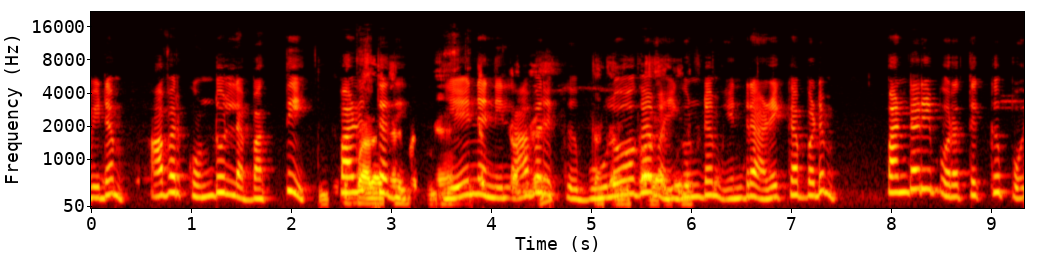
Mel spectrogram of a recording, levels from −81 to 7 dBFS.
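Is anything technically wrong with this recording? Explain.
Yes. Short bursts of echo leak occur at 0.47 to 0.52 s and 7.71 to 7.75 s. A copy of the speech returns late, by 297 ms and then 322 ms, at about 25 dB and then about 40 dB below the speech. The likely cause is an echo canceller letting loudspeaker pickup through. On a spectrogram these show as brief, weak repeats of earlier harmonic patterns, and the waveform barely shows them.

Speech suppressed in double talk affects four stretches: 2.27 to 2.57 s, 2.83 to 3.55 s, 3.83 to 4.66 s and 5.12 to 6.35 s. The level falls by about 20 to 30 dB at its deepest. The likely cause is an echo canceller that could not separate the talker from loudspeaker echo and turned both down. The waveform envelope caves in suddenly, and the spectrogram shows the speech energy fading in blocks.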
